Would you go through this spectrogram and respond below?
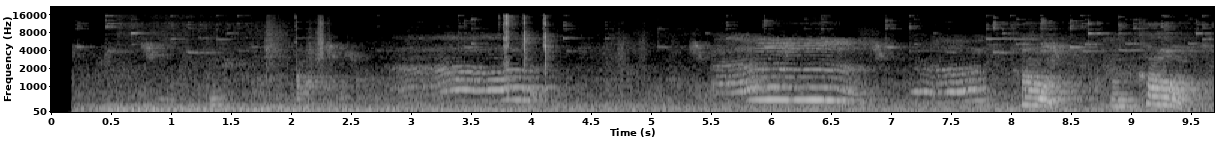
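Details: Domestic cats meowing: several drawn-out, arching meows spaced across the stretch, the later ones shorter and more insistent, over a low rumbling background with a few brief bright clicks.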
